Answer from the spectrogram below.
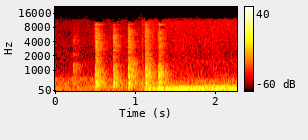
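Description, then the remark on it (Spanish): Five quick, evenly spaced knocks on a door, moderately loud, then a low steady hum continues after the last knock. “Alguien volvió a tocar a la puerta, pero esta vez escuché la voz de mi mamá.”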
